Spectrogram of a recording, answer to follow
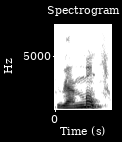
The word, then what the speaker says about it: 圆梦: By the way, Yuanmeng is the pronunciation of the Chinese word Yuanmeng, which means dreams come true.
